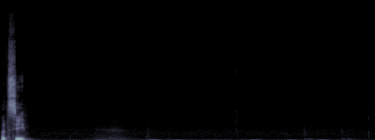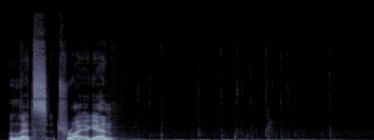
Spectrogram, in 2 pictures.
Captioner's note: typing sounds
